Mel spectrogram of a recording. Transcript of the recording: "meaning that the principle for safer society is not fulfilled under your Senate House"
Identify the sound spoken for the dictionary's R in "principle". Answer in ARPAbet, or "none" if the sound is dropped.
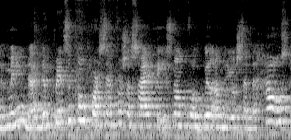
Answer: R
